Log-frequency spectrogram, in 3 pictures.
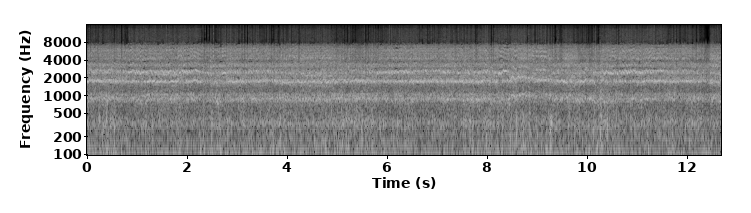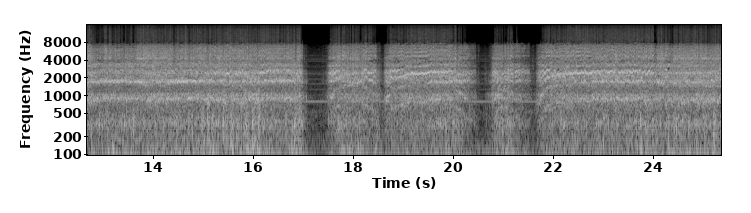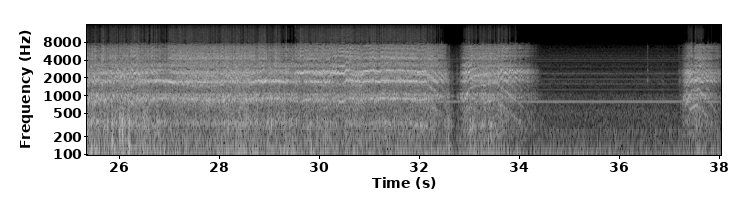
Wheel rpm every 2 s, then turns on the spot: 220, 220, 220, 230, 240, 220, 230, 220, 160, 150, 70, 190, 210, 220, 220, 220, 100, 0, 20.
36-38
